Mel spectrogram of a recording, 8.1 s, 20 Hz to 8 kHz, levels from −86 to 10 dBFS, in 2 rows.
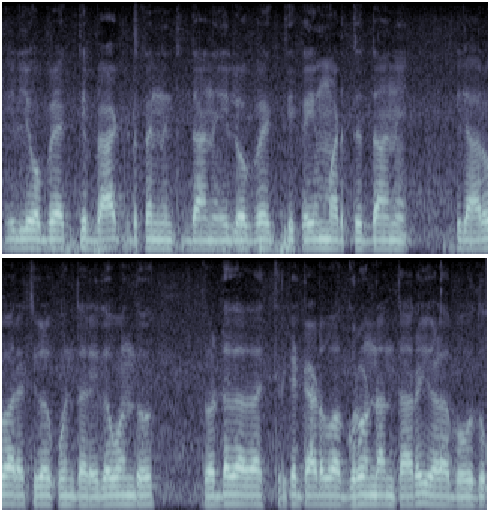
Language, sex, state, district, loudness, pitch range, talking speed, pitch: Kannada, male, Karnataka, Bijapur, -15 LUFS, 95-105 Hz, 105 wpm, 100 Hz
